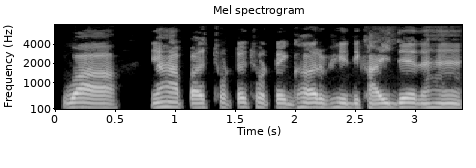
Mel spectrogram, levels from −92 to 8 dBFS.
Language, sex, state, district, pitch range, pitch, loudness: Hindi, male, Chhattisgarh, Sarguja, 140-155 Hz, 145 Hz, -17 LUFS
